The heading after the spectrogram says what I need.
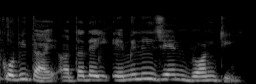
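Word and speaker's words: Brontë: আমরা এই কবিতায় অর্থাৎ এই এমিলি জেন ব্রন্টি, অনেকে আবার ব্রন্টও বলে, কিন্তু অ্যাকচুয়াল উচ্চারণ ব্রন্টি হয়। এখানে ই এর মাথায় দুটো ডট ডট থাকে তার জন্য।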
